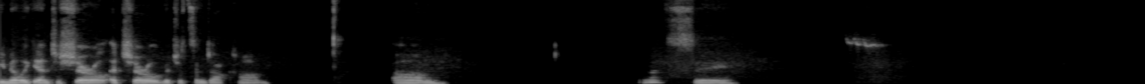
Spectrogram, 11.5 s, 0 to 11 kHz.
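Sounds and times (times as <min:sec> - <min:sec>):
speech: 0:00.0 - 0:02.8, 0:03.9 - 0:04.5, 0:06.4 - 0:07.4
red-winged blackbird call, thin high whistle outside: 0:08.5 - 0:08.9.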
